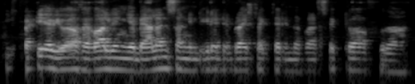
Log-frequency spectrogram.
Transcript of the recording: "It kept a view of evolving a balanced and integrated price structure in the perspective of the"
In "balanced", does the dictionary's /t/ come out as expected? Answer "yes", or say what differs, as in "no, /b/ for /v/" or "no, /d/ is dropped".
no, /t/ is dropped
